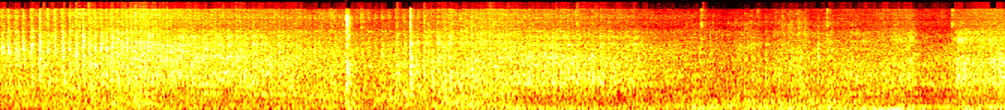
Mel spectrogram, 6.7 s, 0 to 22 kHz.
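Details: 1999 Freightliner diesel truck, heavy low idle swelling and sagging unevenly: rough surging idle with blue-gray exhaust smoke under the belly box; owner suspects bad fuel pressure sensor, hard start/no start; later dies then idles steady.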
